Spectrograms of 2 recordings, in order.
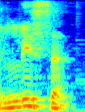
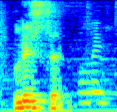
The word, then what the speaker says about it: listen: listen no we say listen listen hustle hustle fasten christmas yeah yeah so the t is silent st st also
